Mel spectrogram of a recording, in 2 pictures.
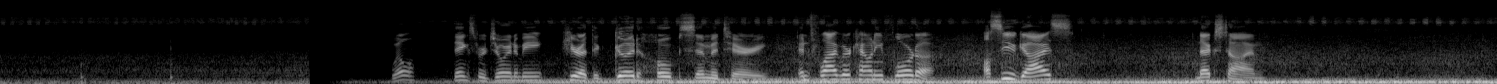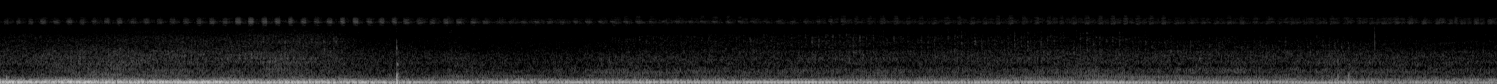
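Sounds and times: low outdoor rumble: 0.0s - 29.9s.

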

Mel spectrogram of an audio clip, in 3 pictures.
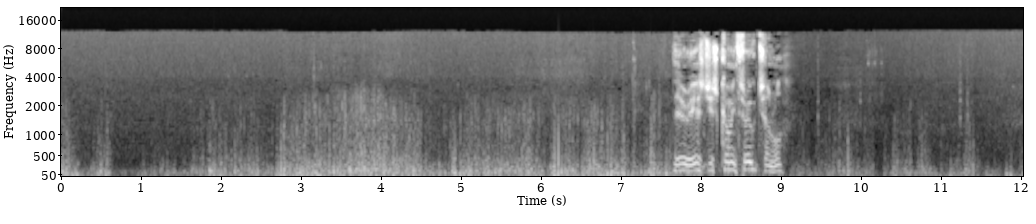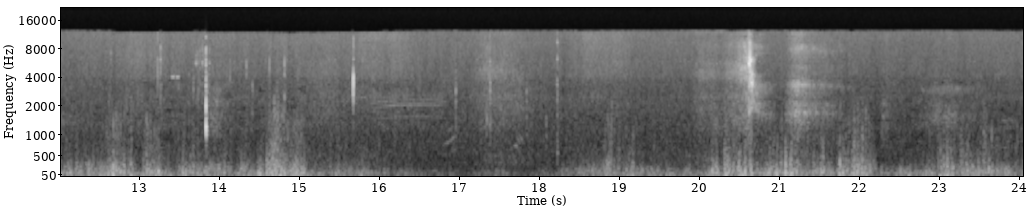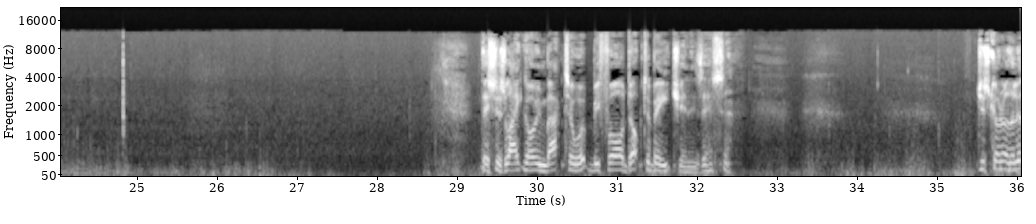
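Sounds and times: wind gusting on microphone: 0.0s - 36.0s.

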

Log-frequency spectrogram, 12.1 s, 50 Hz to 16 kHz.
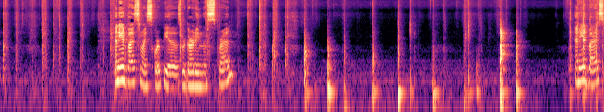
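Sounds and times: cards slapping while shuffled: 0.1s - 2.4s, 4.8s - 6.3s.

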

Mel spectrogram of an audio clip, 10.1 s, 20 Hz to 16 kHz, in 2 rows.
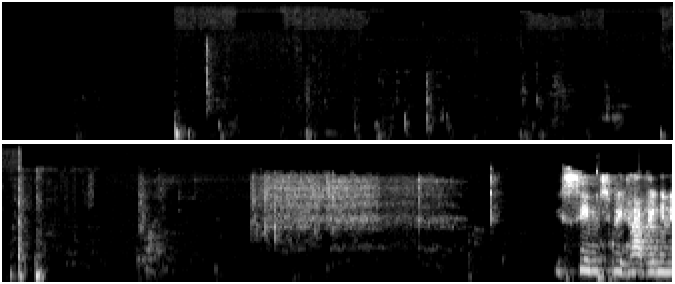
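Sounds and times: steady hiss of noise: 1.2s - 10.0s.

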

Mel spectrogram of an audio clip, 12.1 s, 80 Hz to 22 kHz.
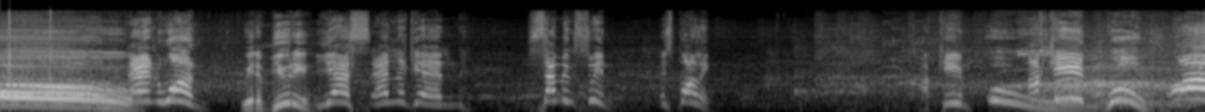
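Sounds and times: faint arena background: 0.0s - 12.0s.

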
